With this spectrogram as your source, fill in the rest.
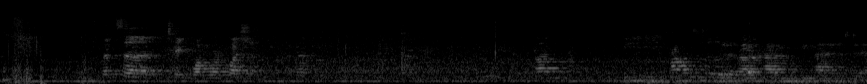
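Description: A man speaks through a microphone in a large echoing hall, with pauses.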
